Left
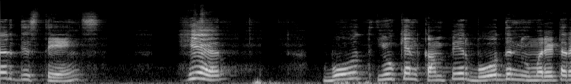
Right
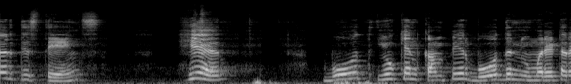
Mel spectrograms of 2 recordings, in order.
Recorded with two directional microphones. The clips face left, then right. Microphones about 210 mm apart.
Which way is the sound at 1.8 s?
40° left (ahead or behind).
